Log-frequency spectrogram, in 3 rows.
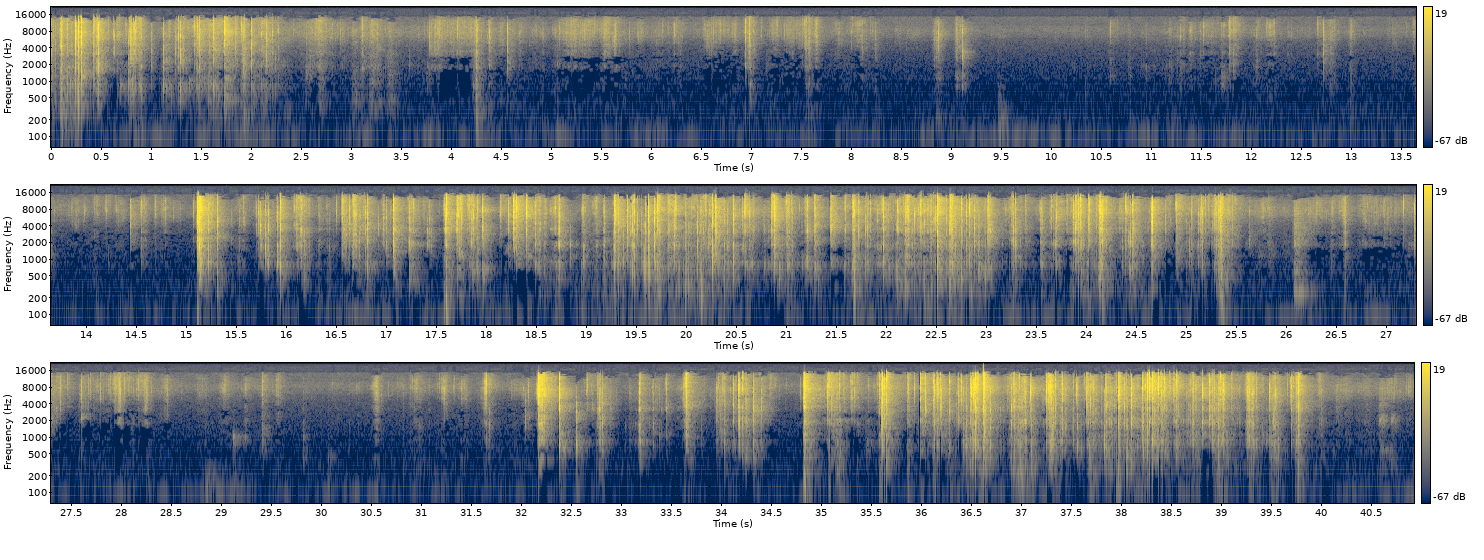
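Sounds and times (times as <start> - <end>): crunchy slime crackling: 0.0 - 8.2, 13.6 - 28.5, 30.5 - 40.0.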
